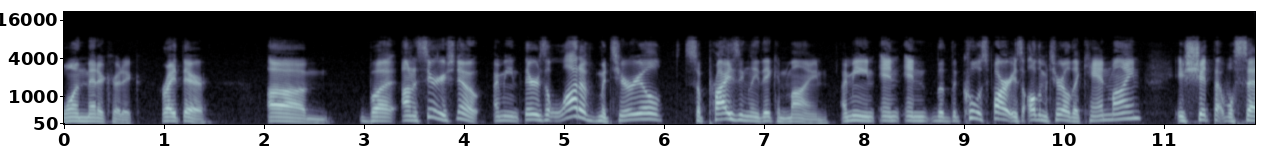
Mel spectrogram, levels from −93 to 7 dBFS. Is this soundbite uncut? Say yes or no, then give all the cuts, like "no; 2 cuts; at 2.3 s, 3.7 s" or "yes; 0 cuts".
no; 1 cut; at 7.7 s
